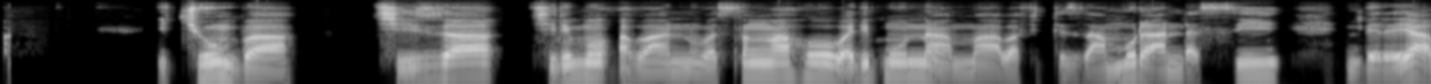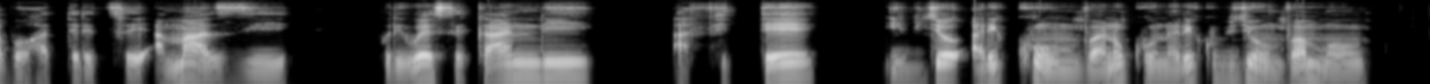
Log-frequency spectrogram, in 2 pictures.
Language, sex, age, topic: Kinyarwanda, male, 25-35, government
